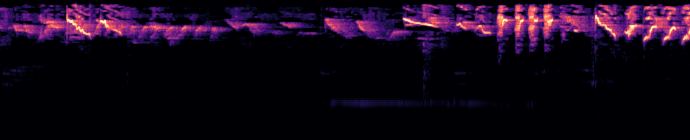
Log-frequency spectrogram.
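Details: Roll tembak and wituwit white-eye song used as a training recording: fast, thin, high twittering that builds into a loud rapid series of sharp chirps near the end, with a faint steady lower tone in the background.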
